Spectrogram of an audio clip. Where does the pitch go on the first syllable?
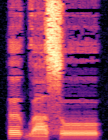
high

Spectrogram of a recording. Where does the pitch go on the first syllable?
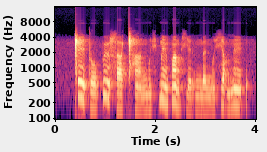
falling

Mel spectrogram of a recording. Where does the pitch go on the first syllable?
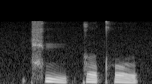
falling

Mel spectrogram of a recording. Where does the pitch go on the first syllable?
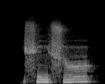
low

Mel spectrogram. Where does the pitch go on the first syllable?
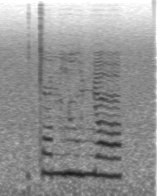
high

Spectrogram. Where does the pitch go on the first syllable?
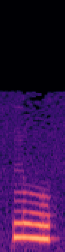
low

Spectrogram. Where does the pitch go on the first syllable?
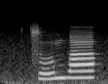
rising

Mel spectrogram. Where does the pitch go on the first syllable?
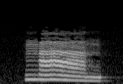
falling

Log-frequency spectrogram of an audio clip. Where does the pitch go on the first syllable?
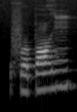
low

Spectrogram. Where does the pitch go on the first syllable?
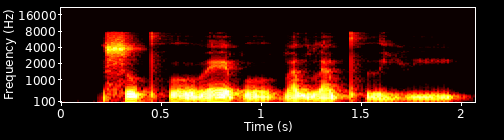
rising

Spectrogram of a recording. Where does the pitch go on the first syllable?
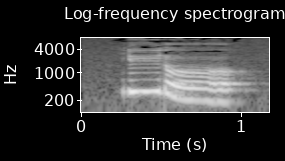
high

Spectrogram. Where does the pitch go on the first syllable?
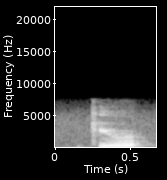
high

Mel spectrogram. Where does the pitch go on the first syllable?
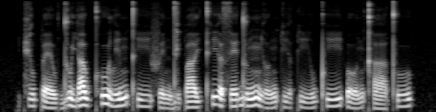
rising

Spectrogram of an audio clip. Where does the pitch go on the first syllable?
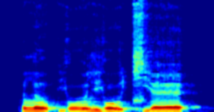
falling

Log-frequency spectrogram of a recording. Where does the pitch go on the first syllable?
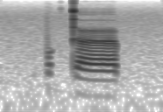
high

